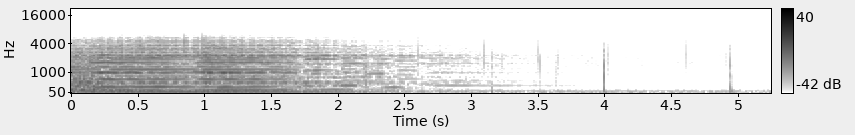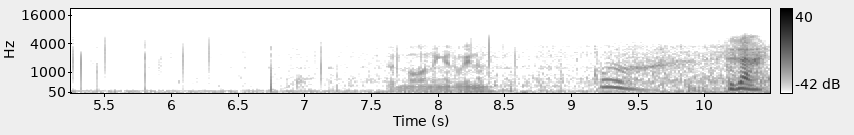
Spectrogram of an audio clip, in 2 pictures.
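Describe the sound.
Steady morning rain in India hisses softly with scattered sharp drips, following a fading tonal sound at the start; faint voices rise briefly over the rain near the end.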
